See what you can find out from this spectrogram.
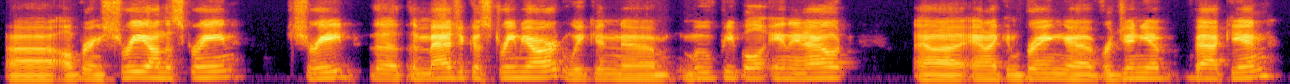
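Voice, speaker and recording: Bright-voiced man hosting a livestream. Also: on the high side, fairly even intonation, a little slow, clear, resonant tone. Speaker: livestream co-host. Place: video call livestream.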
